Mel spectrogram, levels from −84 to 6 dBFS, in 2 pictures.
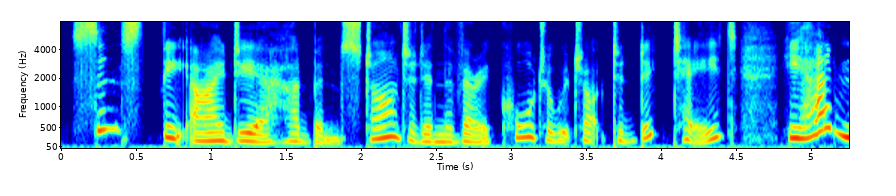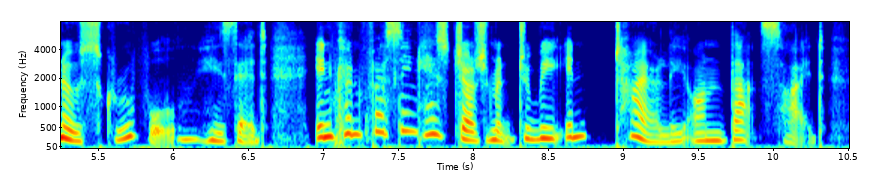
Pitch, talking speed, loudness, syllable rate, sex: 235 Hz, 170 wpm, -20 LUFS, 4.9 syllables/s, female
